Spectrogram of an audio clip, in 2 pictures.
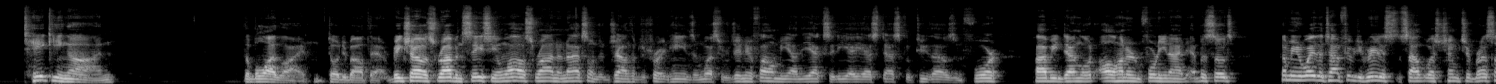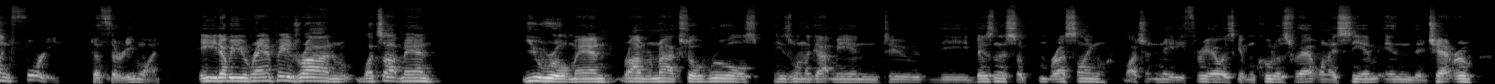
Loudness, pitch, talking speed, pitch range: -23 LUFS, 135 Hz, 195 wpm, 125-155 Hz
